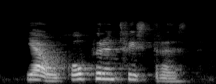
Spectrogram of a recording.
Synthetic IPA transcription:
jaːwɛɾhoːwpʰʏɾʏnt̪ʰvist̪ɾaðɪst̪

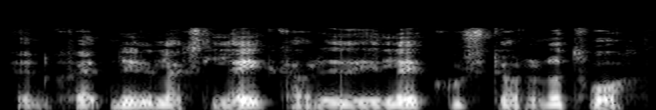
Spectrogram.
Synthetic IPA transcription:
ɛnkʰvɛt̪̚nɪɣlɛxst̪leːjkʰawɾɪðileːjkʰust̪jowɾʏnat̪ʰvɔː

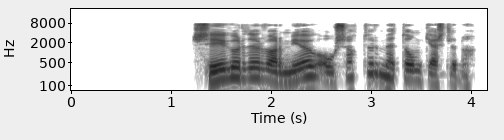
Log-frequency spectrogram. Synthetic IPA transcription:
sɪːɣʏɾðʏɾvaɾmjœːɣoːwsawht̪ʏɾmɛðt̪oːwmcɛst̪lʏnʏ

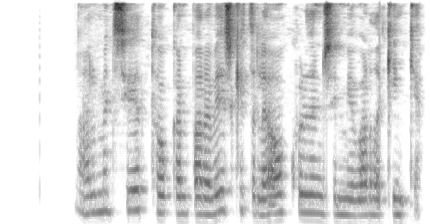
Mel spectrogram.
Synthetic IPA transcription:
almɛn̥t̪sjɛðt̪ʰoːwkhanːpaːɾavɪðscɪht̪alɛɣaːwkʰvœɾðʏnsɛmːjɛvaɾðacʰiɲca

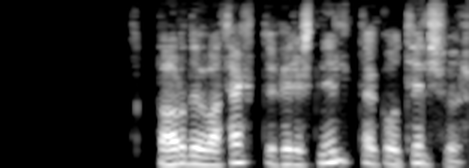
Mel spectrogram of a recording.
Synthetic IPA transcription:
pɔɾðʏvaθɛxt̪ʏfɪɾɪɾ̥st̪nɪlt̪akɔwt̪ʰɪlsvœɾ̥

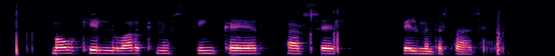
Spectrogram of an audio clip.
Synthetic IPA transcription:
moːwcʰɪlvaɾknɪsθiŋkajɛɾ | aɾ̥sɛl̥ | vɪlmʏnt̪ast̪aːðasɛ̰l̥

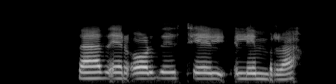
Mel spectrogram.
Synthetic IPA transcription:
θaðɛɾɔɾðɪðt̪ʰɪlːɪmɾa

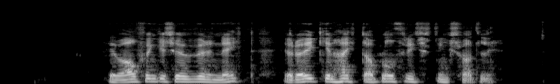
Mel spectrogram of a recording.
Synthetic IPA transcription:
θɛvaːwfejɲcɪsɛʏvɛːɾɪnejht̪ɛɾœːɥcɪnɦajht̪a̰wplowðθɾit̪st̪iŋksva̰t̪lɪ

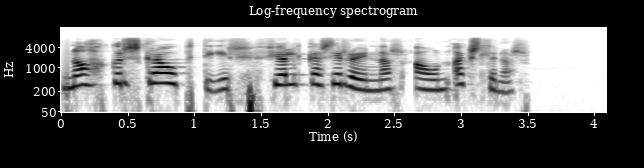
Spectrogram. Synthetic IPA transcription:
nɔhkʏɾ̥skɾaːwpt̪iːɾ̥fjœlkasjɛrœːɥnaɾaːwnaɥkst̪lʏnaɾ̥

